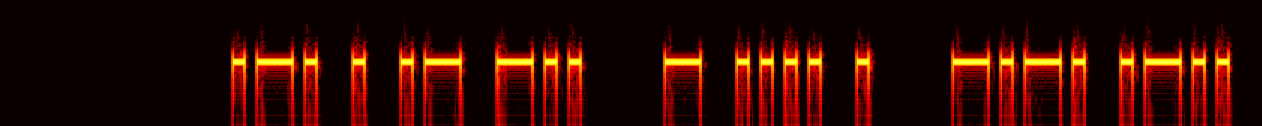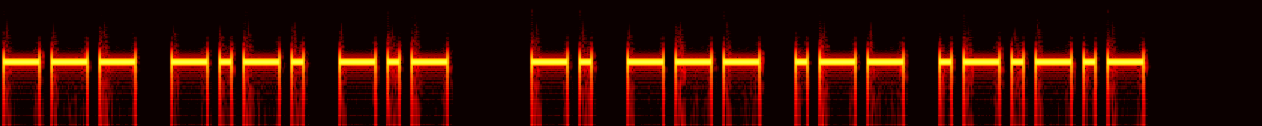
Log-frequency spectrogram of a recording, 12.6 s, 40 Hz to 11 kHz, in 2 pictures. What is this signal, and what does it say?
Morse code, heard as a keyed tone, about 20 wpm, 700 Hz. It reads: READ THE CLOCK NOW.
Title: Easy Sentences with Hints - 20wpm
